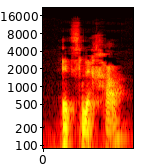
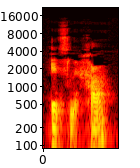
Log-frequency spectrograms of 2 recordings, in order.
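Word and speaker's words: אצלך: Etzlecha, etzlecha, ou etzlech. Aqui vemos a pronúncia do Raf Sofit como etzlech, etzlech, quer dizer, na sua casa, etzlo, na casa dele, etzla, na casa dela.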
